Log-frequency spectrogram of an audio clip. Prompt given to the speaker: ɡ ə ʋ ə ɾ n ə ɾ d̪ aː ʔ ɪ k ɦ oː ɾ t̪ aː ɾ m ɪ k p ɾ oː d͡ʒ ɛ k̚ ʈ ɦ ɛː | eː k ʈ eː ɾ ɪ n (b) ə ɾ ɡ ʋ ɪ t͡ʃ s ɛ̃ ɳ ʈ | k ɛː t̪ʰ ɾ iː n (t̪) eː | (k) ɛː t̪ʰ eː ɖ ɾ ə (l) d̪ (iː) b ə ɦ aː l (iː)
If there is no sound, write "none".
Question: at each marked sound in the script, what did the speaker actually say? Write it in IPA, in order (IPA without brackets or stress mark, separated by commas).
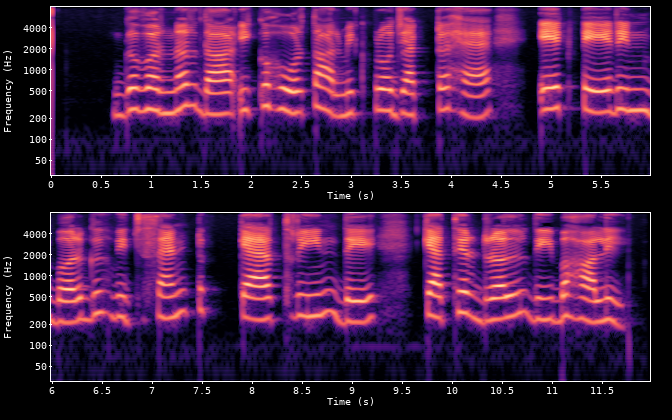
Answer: b, d̪, k, l, iː, iː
